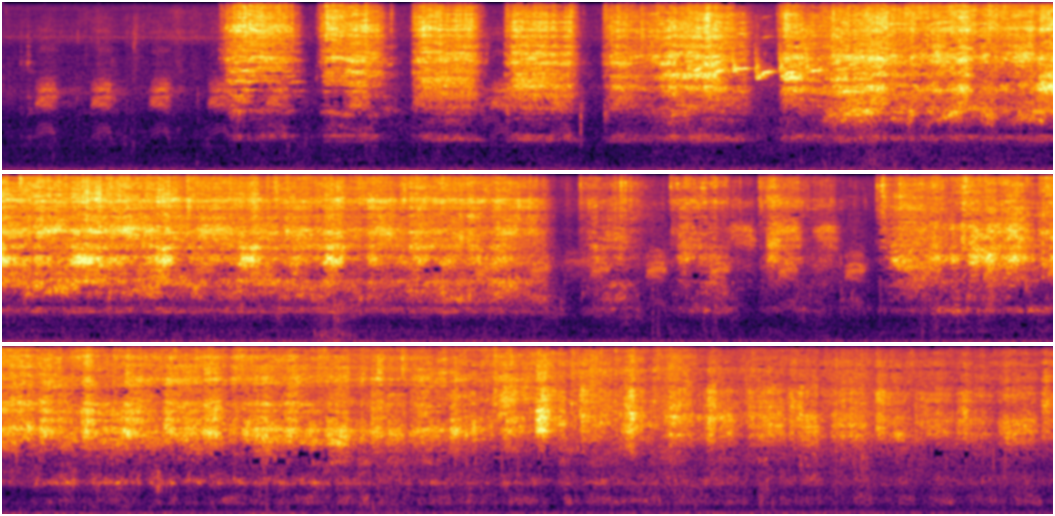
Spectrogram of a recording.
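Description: A cow being milked by hand: jets of milk squirting into a metal pot. At first they come as separate squirts under a second apart, then they run together into a near-continuous hiss, with a short pause about two-thirds of the way in.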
